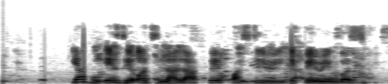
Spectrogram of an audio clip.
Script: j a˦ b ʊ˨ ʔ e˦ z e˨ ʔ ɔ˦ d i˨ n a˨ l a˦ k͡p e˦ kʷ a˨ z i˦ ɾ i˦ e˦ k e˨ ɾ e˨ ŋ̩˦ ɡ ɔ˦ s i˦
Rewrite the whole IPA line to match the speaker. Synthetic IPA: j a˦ b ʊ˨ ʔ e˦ z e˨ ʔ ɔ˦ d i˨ n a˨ l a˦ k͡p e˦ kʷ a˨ s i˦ ɾ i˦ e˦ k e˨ ɾ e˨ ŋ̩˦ ɡ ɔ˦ z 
